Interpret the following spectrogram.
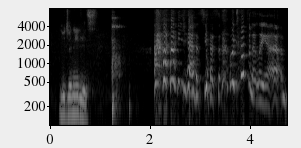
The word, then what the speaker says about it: Eugenides: Tanya fumbles with the pronunciation. eugenite. You mean Eugenides?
